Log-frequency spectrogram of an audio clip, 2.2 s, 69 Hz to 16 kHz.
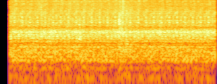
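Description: Max 11 model steam plant's small steam engine running steadily, with a continuous hiss of steam.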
